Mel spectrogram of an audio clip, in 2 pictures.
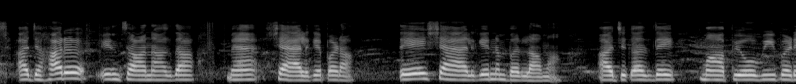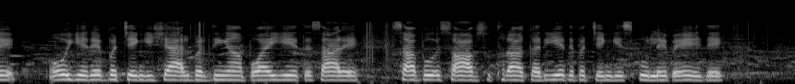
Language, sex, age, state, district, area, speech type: Dogri, female, 45-60, Jammu and Kashmir, Samba, rural, spontaneous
